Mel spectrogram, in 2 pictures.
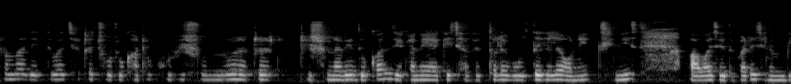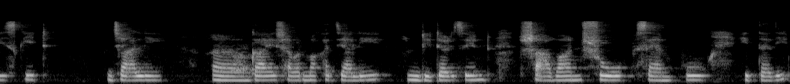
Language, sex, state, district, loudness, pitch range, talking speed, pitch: Bengali, female, West Bengal, Kolkata, -26 LUFS, 195-220 Hz, 130 wpm, 205 Hz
